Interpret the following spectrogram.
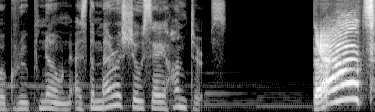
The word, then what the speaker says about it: Marechaussee: You may or may not have heard, but Fontaine once played host to a group known as the Marechaussee Hunters. That's how you pronounce that.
